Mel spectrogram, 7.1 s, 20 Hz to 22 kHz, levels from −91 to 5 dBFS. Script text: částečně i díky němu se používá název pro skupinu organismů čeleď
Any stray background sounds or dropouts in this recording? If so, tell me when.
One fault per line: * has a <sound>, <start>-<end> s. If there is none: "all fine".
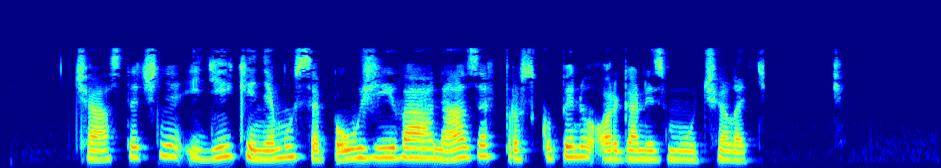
all fine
